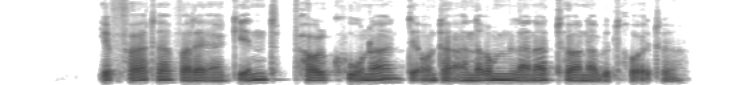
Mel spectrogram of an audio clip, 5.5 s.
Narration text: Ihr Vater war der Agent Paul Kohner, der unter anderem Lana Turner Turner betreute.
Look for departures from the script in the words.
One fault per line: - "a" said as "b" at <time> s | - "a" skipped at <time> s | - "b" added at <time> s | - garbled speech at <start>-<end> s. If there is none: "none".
- "Turner" skipped at 4.5 s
